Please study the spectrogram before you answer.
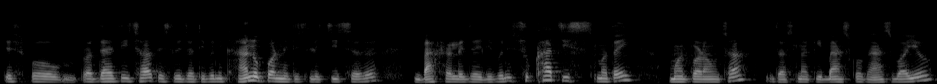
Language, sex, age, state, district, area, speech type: Nepali, male, 45-60, West Bengal, Kalimpong, rural, spontaneous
